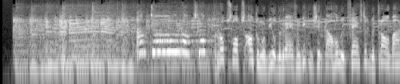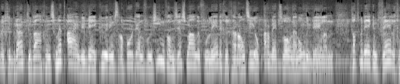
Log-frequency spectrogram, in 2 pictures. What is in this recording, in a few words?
commercial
